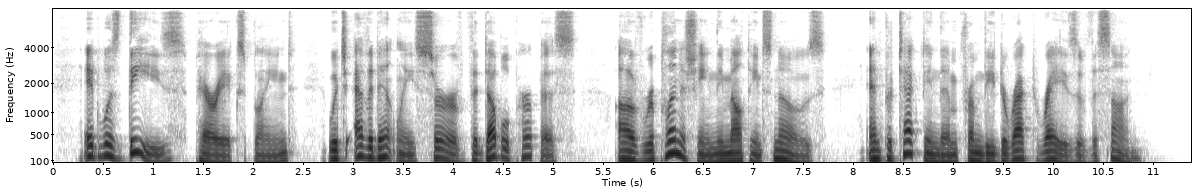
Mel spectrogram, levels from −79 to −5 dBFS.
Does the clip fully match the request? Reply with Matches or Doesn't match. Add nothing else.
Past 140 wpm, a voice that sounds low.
Doesn't match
